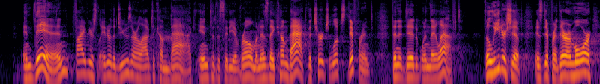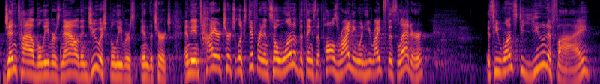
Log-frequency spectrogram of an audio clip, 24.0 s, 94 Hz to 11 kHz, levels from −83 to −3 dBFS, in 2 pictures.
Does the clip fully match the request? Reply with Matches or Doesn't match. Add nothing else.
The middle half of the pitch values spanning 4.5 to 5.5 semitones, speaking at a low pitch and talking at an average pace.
Doesn't match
